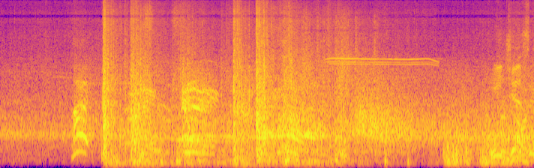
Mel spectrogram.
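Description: Football players thump together in a tackle.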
